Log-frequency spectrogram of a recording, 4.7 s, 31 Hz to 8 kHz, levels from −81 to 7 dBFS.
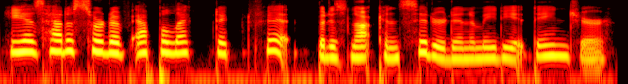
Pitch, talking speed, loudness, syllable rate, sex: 210 Hz, 190 wpm, -18 LUFS, 5.7 syllables/s, female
